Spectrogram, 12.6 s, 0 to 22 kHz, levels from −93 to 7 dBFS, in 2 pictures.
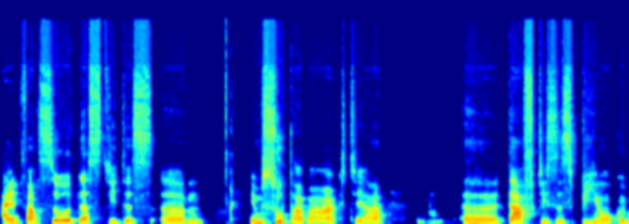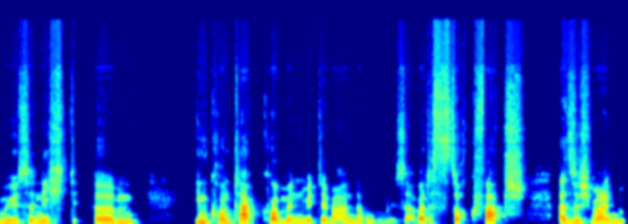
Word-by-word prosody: einfach 245 0 +5
so, 240 -1 +4
dass 220 -2 0
die 205 -3 -9
das, 200 -1 -6
ähm, 175 -2 -2 0.4
im 200 -2 -1
Supermarkt, 185 - +1
ja, 175 +9 0 0.8
äh 190 -3 +1
darf 230 +2 +6
dieses 215 -2 -7
Biogemüse 245 0 -3
nicht, 260 - -5 0.2
ähm, 195 -1 +1 0.5
in 245 -1 +1
Kontakt 250 -1 +4
kommen 220 -3 +2
mit 205 -1 -5
dem 200 -2 -1
anderen 170 -1 -3
Gemüse, 160 +3 -10
aber 200 +2 +2
das 210 +2 -9
ist - - -9
doch 230 - 0
Quatsch. 280 0 +1 0.3
Also 200 0 +1
ich 195 +1 -3
meine. 190 -2 +3
210 Hz, 145 wpm, -24 LUFS, 190-245 Hz, 0.8 s, darf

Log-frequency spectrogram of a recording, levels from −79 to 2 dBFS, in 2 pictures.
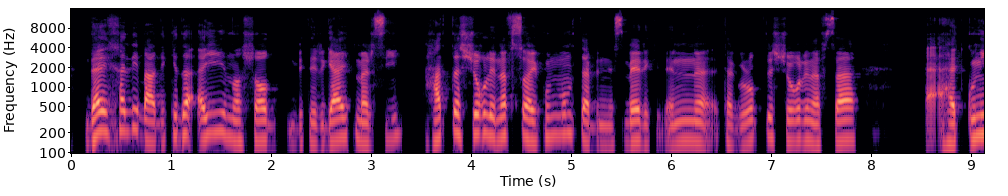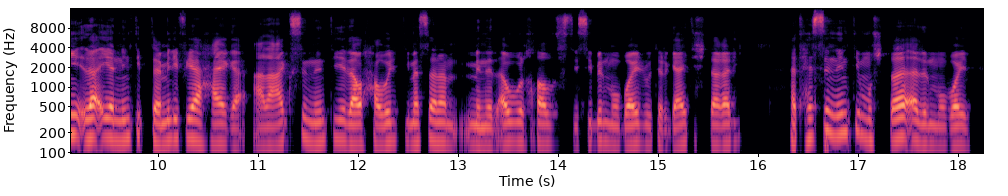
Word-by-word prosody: ده - - +7
هيخلّي 215 +2 +2
بعد 150 -6 +3
كده 185 +5 +1
أي 200 +6 0
نشاط 155 -2 0
بترجَعي 140 +5 +1
تمارسيه، 160 +1 -2 0.3
حتى 160 +5 +1
الشغل 195 -1 +1
نَفْسه 180 +1 +2
هيكُون 175 +4 -1
ممتع 195 -1 -1
بالنسبة 130 +3 0
لِك، 135 -4 -6
لإن 150 +1 -4
تجربة 135 +3 -4
الشغل 155 -1 -3
نَفْسها 150 +3 +3 0.8
أ - - 0
هتكُوني 170 +7 0
لاقية 170 0 +6
إن 155 -1 0
أنتِ 165 +4 -7
بتعملي 155 -2 -1
فيها 165 -2 +3
حاجة، 135 -3 -1
على 125 - -1
عكس 140 +7 0
إن 150 -4 -6
أنتِ 150 +3 -7
لو 140 -4 +4
حاولتِ 140 +3 -1
مثلًا 140 0 0
من 125 -1 -5
الأول 140 +3 0
خالص 135 -2 -1
تسيبي 140 +4 -3
الموبايل 130 -1 0
وترجَعي 125 +1 -2
تشتغلي، 135 +1 -1 0.5
هتحسي 165 +7 +2
إن 200 -4 -1
أنتِ 200 +2 -4
مشتاقة 165 -2 +3
للموبايل. 125 -2 -1
150 Hz, 150 wpm, -24 LUFS, 135-170 Hz, 0.8 s, ده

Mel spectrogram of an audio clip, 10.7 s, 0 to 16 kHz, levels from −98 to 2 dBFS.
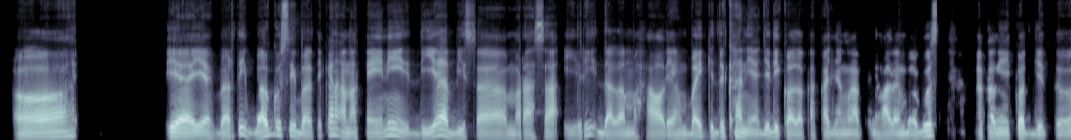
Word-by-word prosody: Oh, 110 +4 +5 1.1
iya 120 -2 +8
iya, 100 -1 +3
berarti 105 - 0
bagus 165 +2 +4
sih - - 0
berarti 105 0 -1
kan 165 - +3
anaknya 105 0 -3
ini 160 +6 -1 0.3
dia 105 +9 +1 0.2
bisa 100 0 -5 0.3
merasa 95 +2 -3 0.2
iri 100 - -8 0.2
dalam 95 +1 0 0.2
hal 95 -1 +1
yang 95 0 -3
baik - - +2
gitu 120 +1 -2
kan 125 - +2
ya. - - -2
Jadi 115 +4 0
kalau 95 -1 +1
kakaknya 95 +1 -5
ngelakuin 95 0 -4
hal 95 - +2
yang 95 +2 -2
bagus 140 +1 +2 0.4
bakal 105 - -1
ngikut 100 +1 +1
gitu. 95 - -5
100 Hz, 175 wpm, -23 LUFS, 95-115 Hz, 1.1 s, iya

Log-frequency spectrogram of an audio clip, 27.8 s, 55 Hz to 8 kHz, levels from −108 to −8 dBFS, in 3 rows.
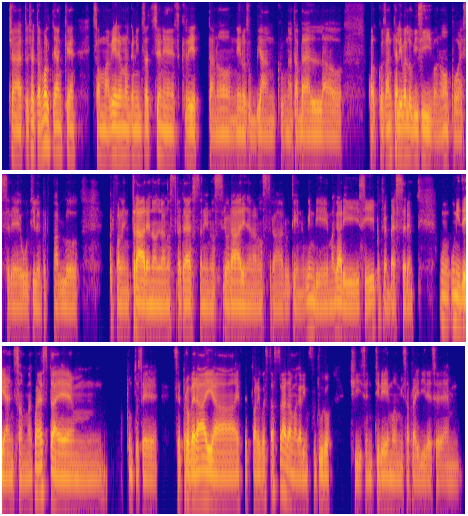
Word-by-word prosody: Certo, 90 -1 0
certo, - - +2
a - - +7
volte 125 -4 +5
anche 95 -1 0 0.3
insomma 95 -3 -2
avere 100 +2 +5
un'organizzazione 95 -1 -1
scritta, 90 -3 -2
no, 85 0 -3
nero 85 +1 -3
su 85 +1 -6
bianco, 80 -1 -5
una 80 0 -7
tabella 80 -1 0
o, 75 -1 -6 0.5
qualcosa 95 - -1
anche 95 0 +1
a - - +9
livello 95 0 +5
visivo, 90 -3 +1
no, 85 +3 -3
può 80 0 -5
essere 80 +1 -6
utile 80 0 -5
per - - -13
farlo 80 -1 -4 0.6
per - - -10
farlo 85 -1 -2
entrare 85 +1 +6
no, 85 -1 0
nella 85 0 -1
nostra 85 0 -5
testa, 85 0 0
nei 80 -1 -5
nostri 80 +2 -7
orari, 85 0 +3
nella 80 -1 -5
nostra 80 0 -9
routine. 80 0 -8
Quindi 80 -3 -4
magari 80 -1 +1
sì, 85 +1 -2
potrebbe - - -5
essere, - - -4 0.5
u 110 -2 -3
un'idea 100 -6 +4
insomma, 80 0 -5
questa 115 -3 +5
e, 85 -1 +4
mhmm, 80 0 -9 0.4
appunto - - -7
se 80 -2 -3 0.3
se - - -5
proverai 95 +1 +8
a 85 -1 +3
effettuare 90 +1 -3
questa 95 +1 -2
strada 120 -3 +3
magari 85 -1 -2
in 80 - -9
futuro, 85 0 -3 0.3
ci 80 -2 -7
sentiremo 85 +1 -4
e 80 - -6
mi 80 -1 -8
saprai 75 +1 -5
dire 80 0 -6
se 80 +1 -6
mhmm, 75 0 -13
85 Hz, 150 wpm, -30 LUFS, 80-90 Hz, 0.6 s, a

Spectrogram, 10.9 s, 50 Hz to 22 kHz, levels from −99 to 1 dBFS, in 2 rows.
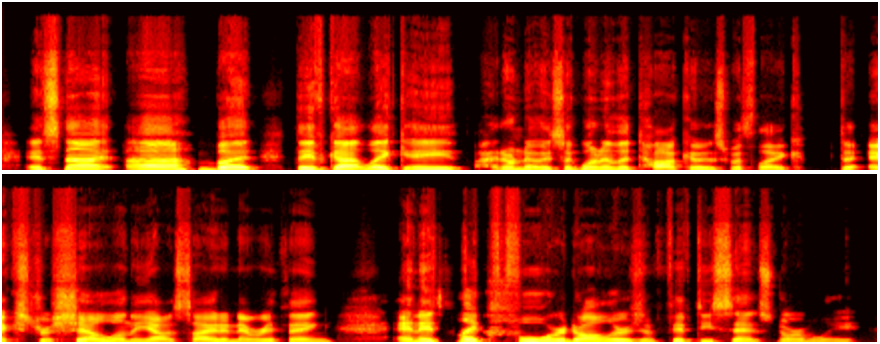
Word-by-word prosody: it's 130 - -2
not, 250 +3 +5
uh 240 -1 +5
but 175 +2 +5 0.2
they've 150 -1 +5
got, 150 0 +6
like, 130 -1 +3
a 120 -1 +1 0.2
I - - -10
don't 145 -1 -2
know, - - -1
it's, 115 -1 -4
like, - - -3
one 140 0 0
of 125 - -1
the 105 - 0
tacos 90 -3 -3
with, 95 - -8
like, 85 -2 -7 0.2
the - - -5
extra - - -3
shell 95 0 -1
on 95 - -5
the 90 0 -6
outside, 95 +2 -2
and 95 0 -7
everything, 105 +2 -5 0.4
and 105 +1 0
it's, 130 +4 +3
like, 250 -5 +4 0.2
$4.50 115 -5 -2
normally, 85 -2 -12
115 Hz, 175 wpm, -23 LUFS, 95-145 Hz, 0.4 s, got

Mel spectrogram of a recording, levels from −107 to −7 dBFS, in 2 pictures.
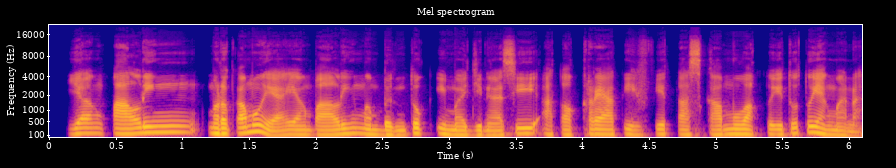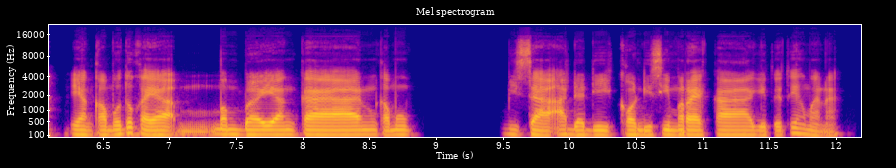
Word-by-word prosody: yang 155 +1 -1
paling 170 +6 +1
menurut 150 -1 +3
kamu 175 +6 +3
ya 110 - +1
yang 125 -1 -1
paling 125 +5 0
membentuk 120 +1 -1
imajinasi 120 +3 -2
atau 125 -3 -5
kreativitas 125 -1 -3
kamu 130 +3 -1
waktu 130 0 -2
itu 150 - -3
tuh 175 - +1
yang 135 -6 0
mana? 105 -5 -4
Yang 125 -2 0
kamu 120 +1 0
tuh 160 - +1
kayak 115 - +4
membayangkan 120 - +3
kamu, 115 +2 -1 0.8
bisa 125 -3 +1
ada 120 -1 -1
di 115 -1 -3
kondisi 115 0 -2
mereka 115 0 +1
gitu 110 -1 -6
itu 155 - -6
yang 125 - -5
mana? 100 +5 -9
120 Hz, 160 wpm, -24 LUFS, 115-135 Hz, 0.8 s, kayak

